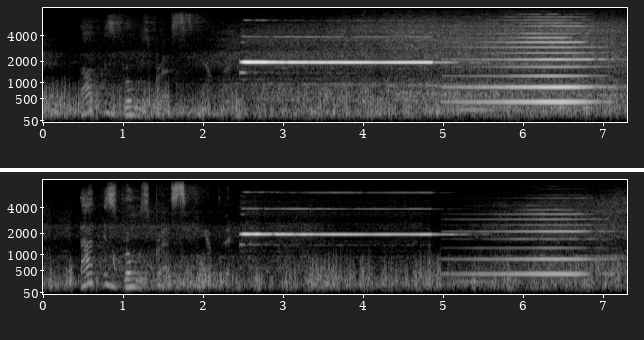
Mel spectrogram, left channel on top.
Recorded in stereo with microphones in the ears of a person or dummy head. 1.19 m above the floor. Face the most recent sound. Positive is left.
turn(degrees=45)  # may be behind; listen again after turning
